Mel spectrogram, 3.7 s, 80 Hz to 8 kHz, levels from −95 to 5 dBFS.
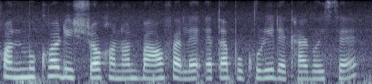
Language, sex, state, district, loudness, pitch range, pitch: Assamese, female, Assam, Sonitpur, -19 LUFS, 220-245 Hz, 230 Hz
